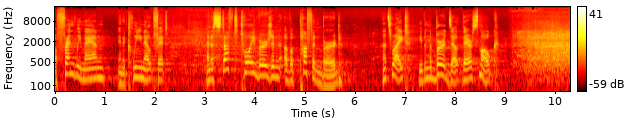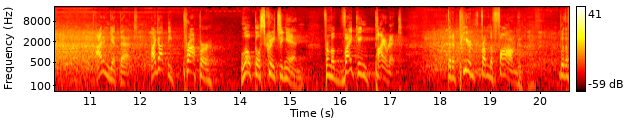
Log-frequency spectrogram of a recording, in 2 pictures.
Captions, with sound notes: a friendly man in a clean outfit, and a stuffed toy version of a puffin bird. That's right. Even the birds out there smoke. (Audience laughter) I didn't get that. I got the proper, local screeching in from a Viking pirate that appeared from the fog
